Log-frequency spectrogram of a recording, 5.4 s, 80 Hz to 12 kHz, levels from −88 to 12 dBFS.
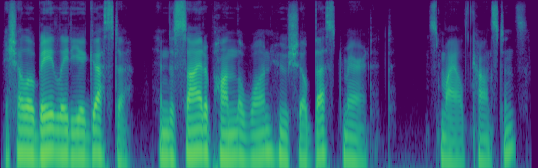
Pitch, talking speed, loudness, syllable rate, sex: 110 Hz, 190 wpm, -18 LUFS, 6.2 syllables/s, male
